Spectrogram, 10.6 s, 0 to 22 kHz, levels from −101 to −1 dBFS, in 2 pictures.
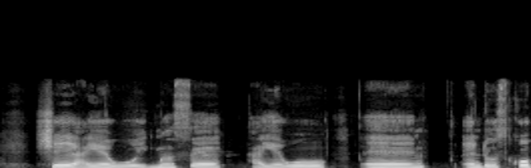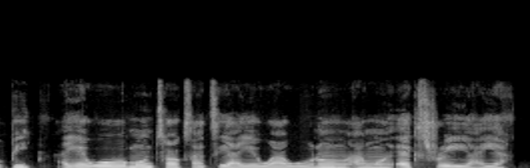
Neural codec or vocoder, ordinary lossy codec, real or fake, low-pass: none; none; real; none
